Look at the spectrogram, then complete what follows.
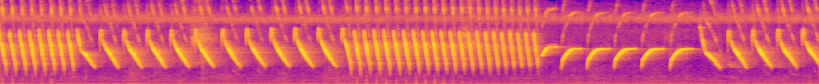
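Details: Canary song for recovery after the molt: loud quick descending chirps repeated in a long series, a stretch of densely packed notes, then slower hooked downward whistles recurring near twice a second.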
